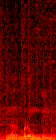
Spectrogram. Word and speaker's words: Nürburgring: Nürburgring.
